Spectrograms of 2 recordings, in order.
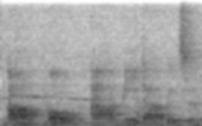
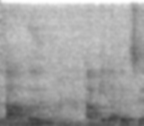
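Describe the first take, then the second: First: The first word ends in an 'o' sound. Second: The first word ends in a 'u' sound. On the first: This is the form used today. "today, it's Namo Amida Butsu" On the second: This is the older form. "When I was young, it was Namu Amida Butsu"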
